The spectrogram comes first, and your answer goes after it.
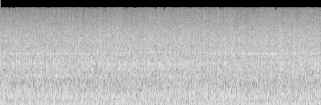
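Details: Polaris Ultra snowmobile two-stroke after carburetor rebuild and balancing: steady buzzing idle with no hunting, surging or stumbling throughout; engine idles evenly.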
